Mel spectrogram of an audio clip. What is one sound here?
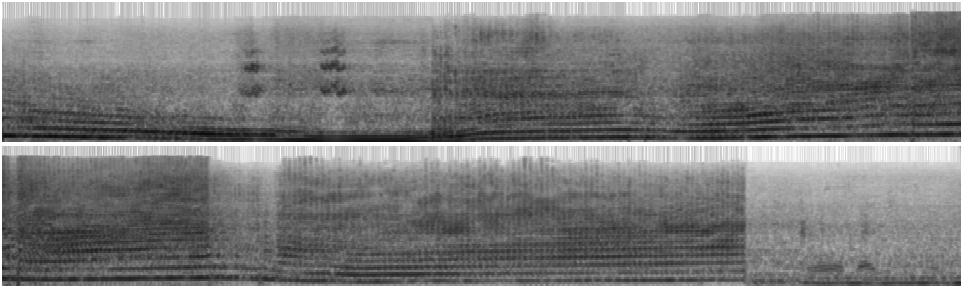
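A hill climb race car's engine revs hard and shifts gears as it accelerates.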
